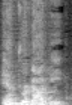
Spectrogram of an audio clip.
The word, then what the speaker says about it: andragogy: First, I'm going to talk a little bit about andragogy. And I wouldn't have pronounced it that way either, but I looked it up and that's what they said.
